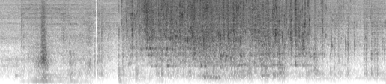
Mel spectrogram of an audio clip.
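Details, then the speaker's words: Boiler leaking water, with a failed expansion tank: gurgling, then a long hissing rush of air and water out of the purge hose, easing off as the heating loop bleeds clear of trapped air before the boiler is refired. "you can hear the ear give it a good purge you can hear you can hear the air going in there there it comes"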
